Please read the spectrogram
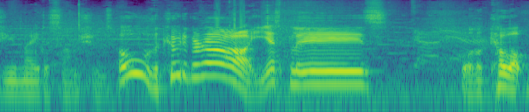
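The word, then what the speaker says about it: coup de grâce: It's the co-op de grace. Or technically, I suppose you could just say it's the co-op de grace, but it's supposed to be grace. It's coup de grace.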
